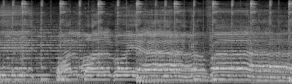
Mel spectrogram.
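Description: Male voices singing a sholawat (Islamic devotional song in Arabic) into microphones, with long gliding melodic lines, over a steady instrumental accompaniment.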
